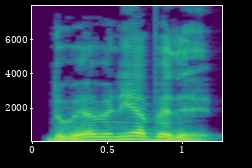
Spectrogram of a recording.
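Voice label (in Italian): "dovea", dialettale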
